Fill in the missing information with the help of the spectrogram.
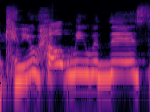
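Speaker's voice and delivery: snappy, high-pitched demand; irritated high demand to a sleeping husband; disrespectful tone. Retold or imitated. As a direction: bark it at a sleepy husband like an accusation. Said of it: "total, like, disrespectful tone of voice".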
